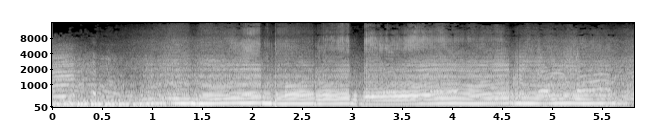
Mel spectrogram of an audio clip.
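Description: Infiniti G35's V6 engine running hard at steady high revs on track, its pitch wavering slightly, with a brief break about three seconds in.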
